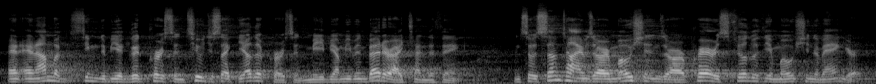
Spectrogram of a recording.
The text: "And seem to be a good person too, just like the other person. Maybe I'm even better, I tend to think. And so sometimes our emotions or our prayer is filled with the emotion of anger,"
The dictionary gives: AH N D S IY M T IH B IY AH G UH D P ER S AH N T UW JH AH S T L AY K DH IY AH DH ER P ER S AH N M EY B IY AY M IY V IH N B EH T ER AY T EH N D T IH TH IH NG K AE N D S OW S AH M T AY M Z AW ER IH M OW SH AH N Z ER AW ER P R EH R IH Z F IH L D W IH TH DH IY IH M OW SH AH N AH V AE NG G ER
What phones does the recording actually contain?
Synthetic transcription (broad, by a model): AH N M S IY M T IH B IY AH G UH D P ER S AH N T UW JH AH S T L AY K DH IY AH DH ER P ER S AH N M EY B IY AY M IY V IH N B EH T ER AY T EH N T IH TH IH NG K N S OW S AH M T AY M Z AW ER IH M OW SH AH N Z ER AW ER P R EH R IH Z F IH L D W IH DH IY IH M OW SH AH N AH V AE NG G ER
